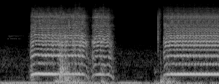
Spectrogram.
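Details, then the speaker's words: Car windscreen wiper motor bench-run after removal, grounded temporarily, shaft greased: loud rough buzzing hum in two bursts with a brief stop, strong vibration; the horrible noise that began in heavy rain persists. "And as you can hear, we're still annoying. So, I'm feeling around here, we've got quite a lot of vibration."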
